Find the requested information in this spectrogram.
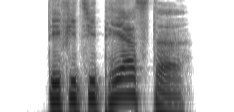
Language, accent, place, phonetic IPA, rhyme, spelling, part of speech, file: German, Germany, Berlin, [ˌdefit͡siˈtɛːɐ̯stə], -ɛːɐ̯stə, defizitärste, adjective, De-defizitärste.ogg
- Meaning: inflection of defizitär: 1. strong/mixed nominative/accusative feminine singular superlative degree 2. strong nominative/accusative plural superlative degree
